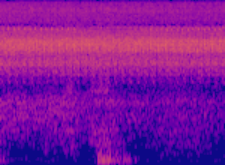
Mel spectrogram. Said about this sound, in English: Cicadas are dominating. I think all the other birds are just hiding in the heat.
